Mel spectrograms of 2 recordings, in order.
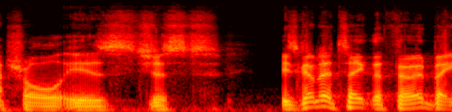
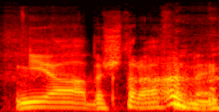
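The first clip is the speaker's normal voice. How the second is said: suggestive German; 5 semitones higher, slower than usual. Pretend. Caster jokes to his co-caster in bad German, slow and suggestive. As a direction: ham up a cheeky suggestive line in bad German. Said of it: "terrible German with terrible, uh, terrible phrases said in a very, uh, suggestive way".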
